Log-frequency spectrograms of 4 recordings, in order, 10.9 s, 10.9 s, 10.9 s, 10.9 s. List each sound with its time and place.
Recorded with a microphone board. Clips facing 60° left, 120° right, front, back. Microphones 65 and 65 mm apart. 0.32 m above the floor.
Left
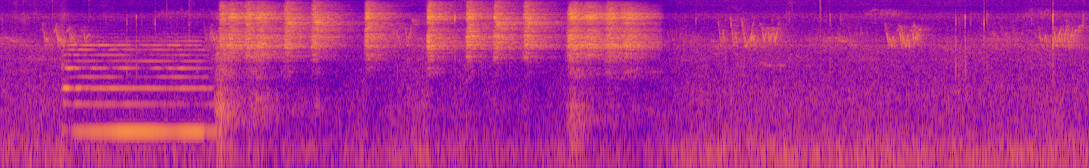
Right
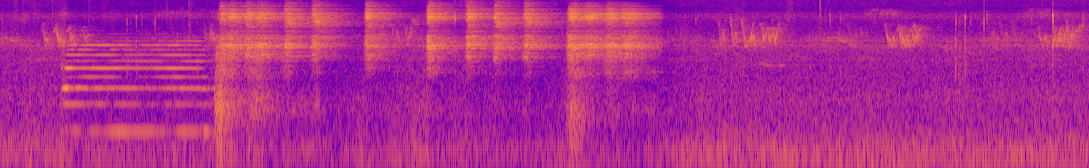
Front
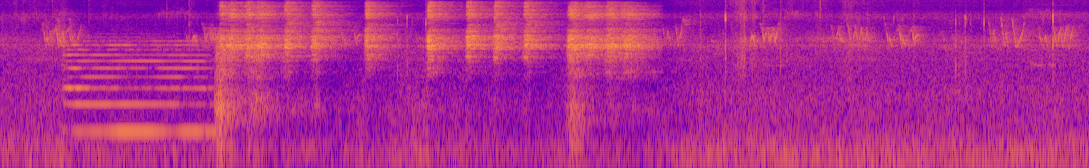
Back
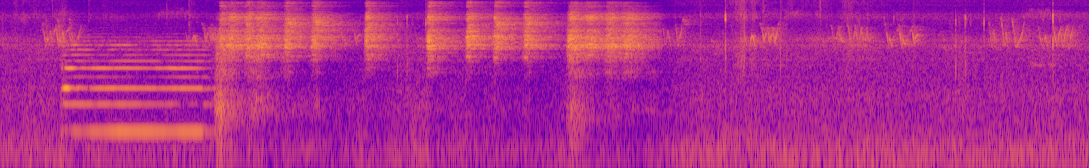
0.6 s a flute: 170° left, 3.5 m
2.1 s a bird: 80° right, 0.5 m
